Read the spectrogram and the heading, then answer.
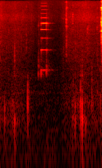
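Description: A house alarm keypad gives a single short, clear electronic beep as the alarm is set before heading out for a walk, surrounded by soft clicks and the light jingling of keys, with no one speaking.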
